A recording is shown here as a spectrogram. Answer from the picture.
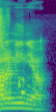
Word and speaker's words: Guadagnino: Pronounce it. Guadagnino.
